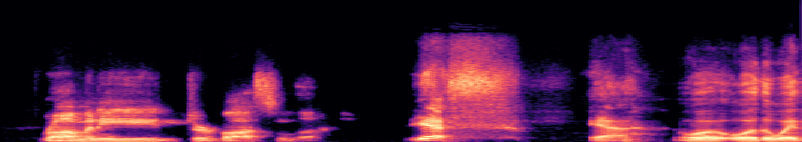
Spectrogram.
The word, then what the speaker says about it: Ramani Durvasula: Rami Durvasula. Ramani Durvasula. Yes. Yeah. Or the way that I pronounced it.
